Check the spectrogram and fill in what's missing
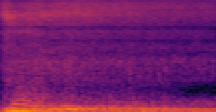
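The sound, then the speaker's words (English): A voice imitates a pull-start engine coughing to life, a loud, steady, low rumbling drone with rough sputtering texture that holds for about two seconds without any words. “He has to start it up. It's got like a shotgun pull start.”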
